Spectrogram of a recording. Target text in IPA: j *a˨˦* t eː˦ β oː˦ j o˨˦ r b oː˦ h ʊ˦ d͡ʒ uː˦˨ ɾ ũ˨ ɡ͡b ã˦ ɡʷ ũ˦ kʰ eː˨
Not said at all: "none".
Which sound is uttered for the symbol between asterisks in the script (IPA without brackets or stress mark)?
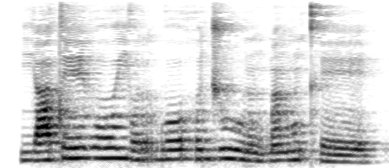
a˨˦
